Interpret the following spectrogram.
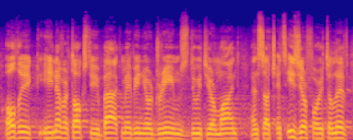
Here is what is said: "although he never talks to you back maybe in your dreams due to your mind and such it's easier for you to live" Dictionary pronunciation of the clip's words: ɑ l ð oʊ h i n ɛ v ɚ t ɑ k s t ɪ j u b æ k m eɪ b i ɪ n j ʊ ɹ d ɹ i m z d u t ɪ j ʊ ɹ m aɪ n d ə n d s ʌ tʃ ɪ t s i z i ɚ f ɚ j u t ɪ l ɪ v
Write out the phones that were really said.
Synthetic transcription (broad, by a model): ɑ l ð oʊ h i n ɛ v ɚ t ɑ k s t ɪ j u b æ k m eɪ b i ɪ n j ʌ ɹ d ɹ i m z d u t ɪ j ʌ ɹ m aɪ n d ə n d s ʌ tʃ ɪ t s i z i ɚ f ɚ j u t ɪ l ɪ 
